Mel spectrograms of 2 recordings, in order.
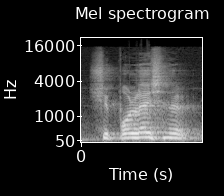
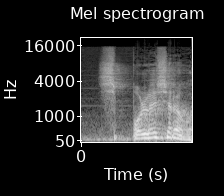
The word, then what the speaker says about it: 쉿볼렛: 이렇게 말하면 6절에 그들이 그에게 쉿볼렛을 말해보라고 하고 그가 바르게 발음하지 못하고 십볼렛이라고 하면 요단 나루에서 그를 잡아 죽였다는 거예요.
